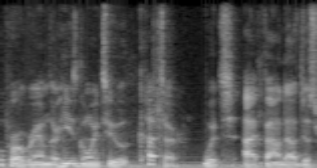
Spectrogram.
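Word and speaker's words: Qatar: it's not it's not guitar guitar some people say guitar but they actually said that's very far removed from being the right way to say it so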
